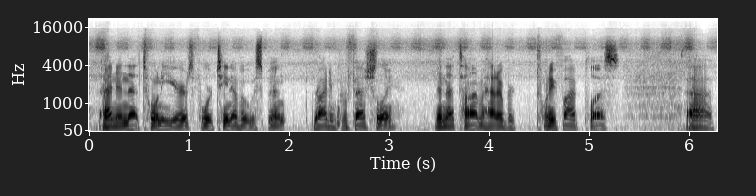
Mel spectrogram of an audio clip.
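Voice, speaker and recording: The speech is very fast and monotone, with flat intonation and an American accent. Noticeable background noise sits behind it. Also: man. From Panama City, Florida. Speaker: professional wakeboarder. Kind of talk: interview answer. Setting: outdoors.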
